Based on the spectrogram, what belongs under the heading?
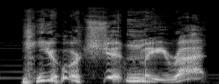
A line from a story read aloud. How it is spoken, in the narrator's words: said Bradley, laughing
